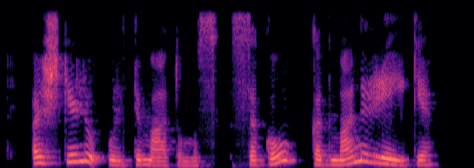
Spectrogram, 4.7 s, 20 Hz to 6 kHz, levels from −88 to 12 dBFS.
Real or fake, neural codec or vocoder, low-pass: real; none; 5.4 kHz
